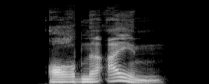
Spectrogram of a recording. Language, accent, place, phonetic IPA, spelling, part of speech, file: German, Germany, Berlin, [ˌɔʁdnə ˈaɪ̯n], ordne ein, verb, De-ordne ein.ogg
- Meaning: inflection of einordnen: 1. first-person singular present 2. first/third-person singular subjunctive I 3. singular imperative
